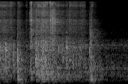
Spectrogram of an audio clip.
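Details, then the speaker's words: Stihl MS230 chainsaw with Ergostart recoil starter: quick dry rattling pulls that never wind up or kick the engine over, not catching at all; broken recoil starter spring. "Yeah, that's not catching at all, is it?"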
